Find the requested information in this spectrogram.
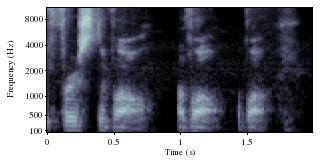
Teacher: Let's remember that that F doesn't sound like a V, sounds like a V. I mean, so doesn't sound like an F, sounds like a V, as in Victor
